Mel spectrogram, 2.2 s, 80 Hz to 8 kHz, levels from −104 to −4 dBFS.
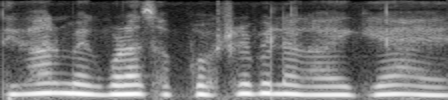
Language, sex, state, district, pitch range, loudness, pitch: Hindi, female, Jharkhand, Garhwa, 245-270 Hz, -12 LUFS, 255 Hz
